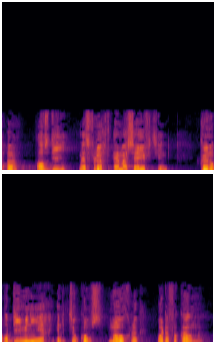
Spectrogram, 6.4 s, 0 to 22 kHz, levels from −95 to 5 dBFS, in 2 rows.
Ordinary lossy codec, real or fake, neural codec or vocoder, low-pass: none; real; none; none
